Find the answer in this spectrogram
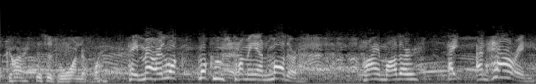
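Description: Breathless, emotional family man for old radio drama; high-pitched, highly animated delivery, dull period sound. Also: a little fast. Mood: overwhelmed. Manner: stammering, breathless repetition. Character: desperate, then elated family man, excitable and big-hearted. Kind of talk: old-time radio theater acting. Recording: muffled vintage radio broadcast, crowd noise behind.

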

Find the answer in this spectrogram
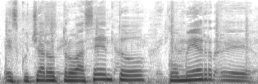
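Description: A man's voice: high voice, measured pace, mellow, faint music behind. A young man with a Mexico City accent hosting a podcast, joking around in loose, slangy casual chat, a bit tipsy. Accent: Mexico City Spanish. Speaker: podcast host.

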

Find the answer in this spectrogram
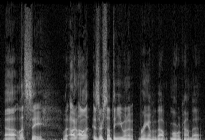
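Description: Low-pitched man chatting casually. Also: lively intonation, fast, no echo. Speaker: podcast co-host. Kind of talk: casual chat.

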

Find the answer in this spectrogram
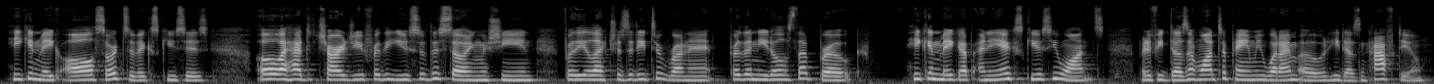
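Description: A woman's voice: medium pitch, fairly even intonation, normal speed, a bit bright, lightly acted. A woman voicing an earnest, determined young immigrant factory girl in an audiobook, with precise English. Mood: indignant, determined.

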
